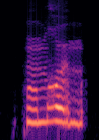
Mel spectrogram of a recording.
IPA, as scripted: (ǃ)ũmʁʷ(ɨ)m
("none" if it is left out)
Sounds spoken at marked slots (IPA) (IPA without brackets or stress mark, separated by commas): k, ɨ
